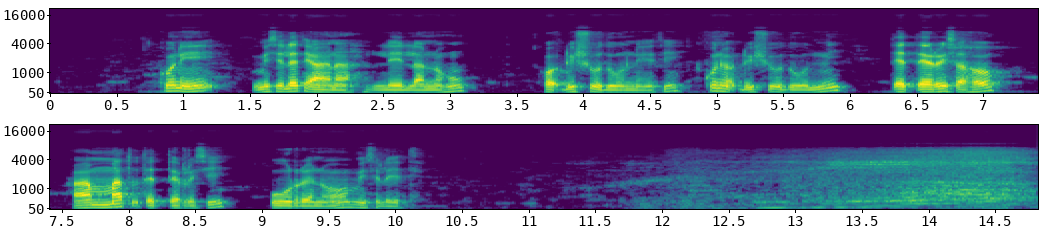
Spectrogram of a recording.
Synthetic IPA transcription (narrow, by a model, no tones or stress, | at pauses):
kʊnɪ | mɪsɪlɛt̪ɪaːnɐle̞ːlːɐnːɔɦʊ | hɔɗːɪʃːud̪uːnːeːt̪ɪkʊnɪhɔ̰ɗɪʃːuːd̪uːnːɪ | t̪ʼɛt̪ʼːɛrːɪsɐɦɔ | hamːɐt̪ʊt̪ʼɛt̪ʼːɛrːɪsɪ | uːrːɛnɔmɪsɪleːt̪ɪ̥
